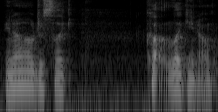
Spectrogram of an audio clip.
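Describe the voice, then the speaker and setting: Speaking straight to the listener, a male ASMR performer voices an earnest, opinionated best friend in a loose, improvised-feeling monologue. His mid-range voice stays close to everyday speech as he rambles, stalls, leans on fillers and laughs self-consciously.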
